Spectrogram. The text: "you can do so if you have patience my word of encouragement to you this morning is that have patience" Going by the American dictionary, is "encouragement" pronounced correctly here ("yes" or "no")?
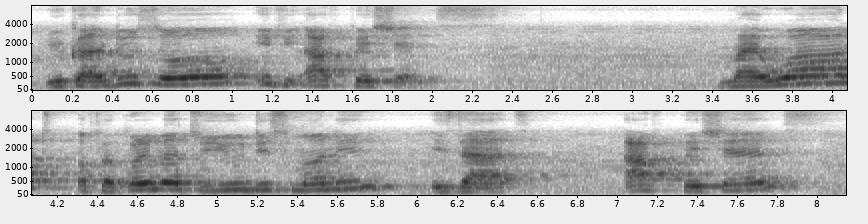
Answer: no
